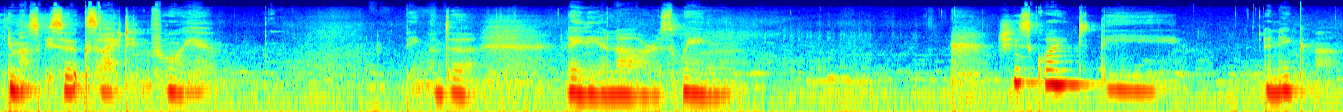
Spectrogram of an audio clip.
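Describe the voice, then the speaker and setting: A woman playing a haughty, gossipy vampire noblewoman in a whispered ASMR roleplay, catty and conspiratorial, speaking close to the microphone in drawn-out phrases. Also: fairly high pitch, mellow. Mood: probing, sly. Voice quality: breathy whisper with murmured phrases. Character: haughty, gossipy aristocratic female vampire at a ball.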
